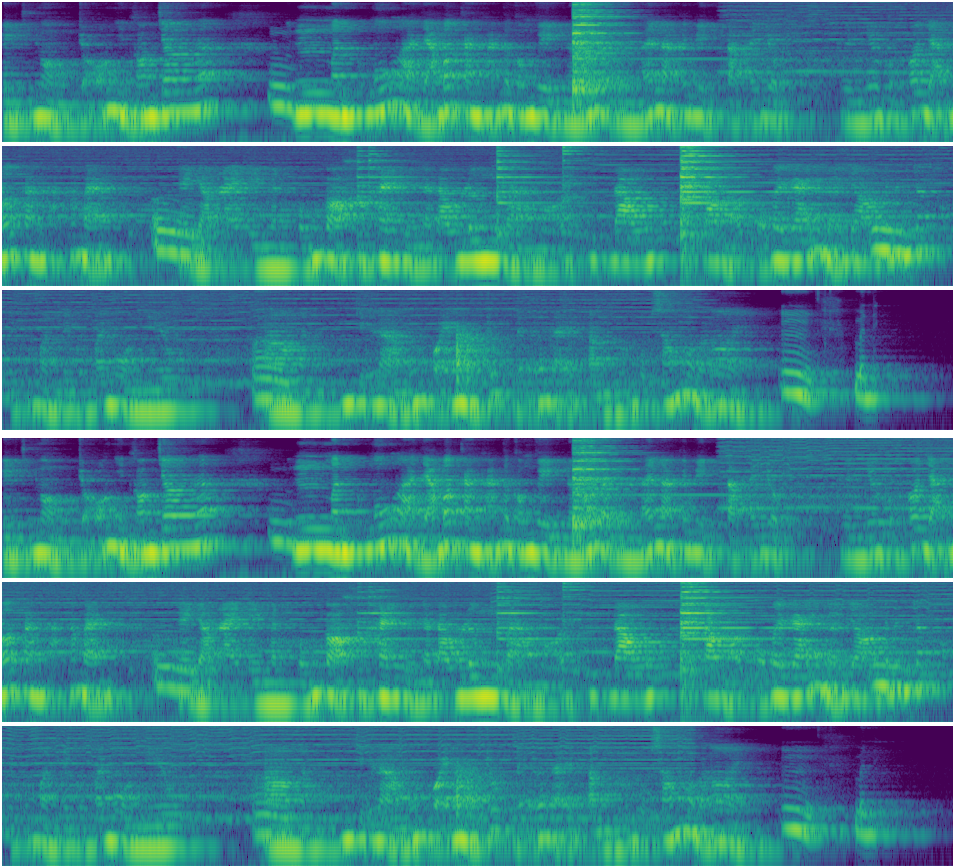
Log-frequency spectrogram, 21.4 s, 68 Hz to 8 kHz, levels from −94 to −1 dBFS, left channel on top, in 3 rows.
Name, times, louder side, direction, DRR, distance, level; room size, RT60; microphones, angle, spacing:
voice 1, 0.0-5.8 6.3-8.2 8.5-11.4 11.7-14.0 14.4-15.6 16.2-19.9, equal, 25° right, 1 dB, 0.8 m, -26 dB
sound 1, 1.6-2.6 3.1-3.2 4.3-6.0 6.3-14.2 14.6-14.7 16.1-16.7 17.0-17.2 17.5-18.0 18.3-18.4, left 2 dB, 20° left, 0.5 m, -29 dB
sound 2, 5.4-19.5, right 5 dB, 75° right, 0.7 m, -41 dB
voice 2, 8.2-8.7 13.6-14.0 16.1-16.5 20.1-20.8, left 3 dB, 80° left, 11 dB, 0.4 m, -29 dB
5.7 x 3.9 x 5.5 m, 1.0 s
head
